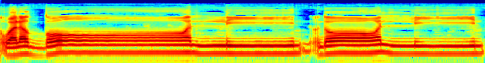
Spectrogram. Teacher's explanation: Dallin tu alif huruf alif tu bertemu dengan huruf yang bertanda sabdu. So kita kena memanjangkan dia 6 harakat. Tu wajib lah 6 harakat. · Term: mad farq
